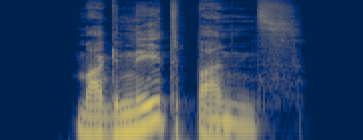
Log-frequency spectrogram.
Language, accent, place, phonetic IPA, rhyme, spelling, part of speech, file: German, Germany, Berlin, [maˈɡneːtˌbant͡s], -eːtbant͡s, Magnetbands, noun, De-Magnetbands.ogg
- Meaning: genitive singular of Magnetband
